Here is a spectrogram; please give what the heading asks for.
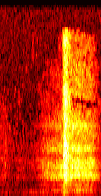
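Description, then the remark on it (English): A single sneeze: a short drawn-in breath builds up, then a sharp, noisy burst of air that trails off quickly. It is fairly quiet, with no talking. “Bless you.”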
